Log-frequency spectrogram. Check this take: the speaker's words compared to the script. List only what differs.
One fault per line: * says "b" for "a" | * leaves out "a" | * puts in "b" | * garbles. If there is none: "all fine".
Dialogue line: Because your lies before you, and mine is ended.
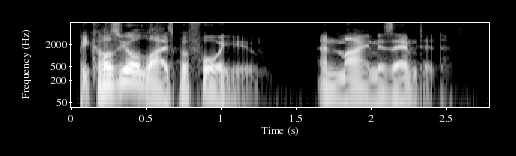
all fine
